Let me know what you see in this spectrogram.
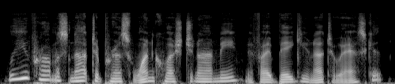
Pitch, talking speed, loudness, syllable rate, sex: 140 Hz, 275 wpm, -19 LUFS, 5.8 syllables/s, male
